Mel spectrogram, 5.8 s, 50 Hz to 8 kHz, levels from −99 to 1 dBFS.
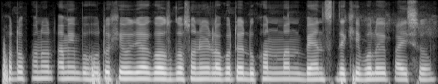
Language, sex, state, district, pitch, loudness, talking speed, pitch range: Assamese, male, Assam, Sonitpur, 170 Hz, -17 LUFS, 100 wpm, 165-175 Hz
